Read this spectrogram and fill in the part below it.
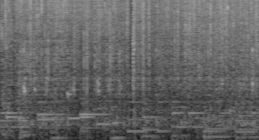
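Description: Scallions stir-fry in hot oil in a pan for a spicy squid stir-fry, making a steady, close, bright sizzle with a light stirring scrape.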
